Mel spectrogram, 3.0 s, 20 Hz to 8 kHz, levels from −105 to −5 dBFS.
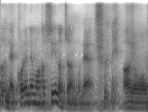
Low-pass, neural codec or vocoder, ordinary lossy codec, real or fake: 7.2 kHz; codec, 24 kHz, 0.9 kbps, WavTokenizer, large speech release; none; fake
